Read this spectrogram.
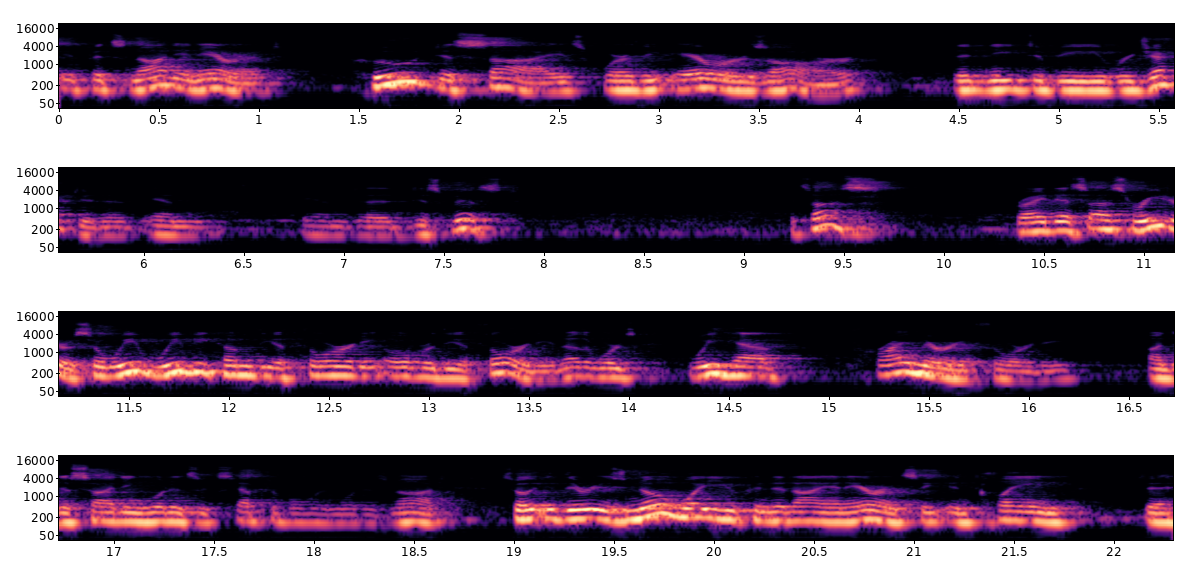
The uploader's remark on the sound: Interview at Men's Retreat. This recording took place live at our 2023 men's retreat.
